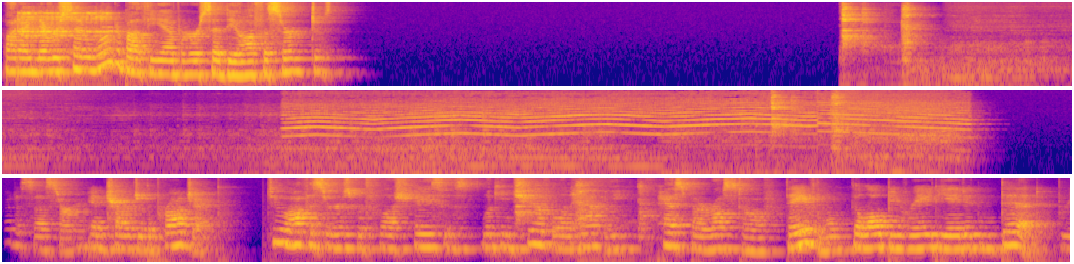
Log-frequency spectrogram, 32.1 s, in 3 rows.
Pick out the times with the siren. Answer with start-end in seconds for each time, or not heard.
13.4-20.4.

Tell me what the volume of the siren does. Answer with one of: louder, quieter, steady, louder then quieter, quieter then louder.
steady.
